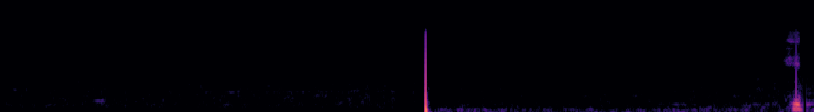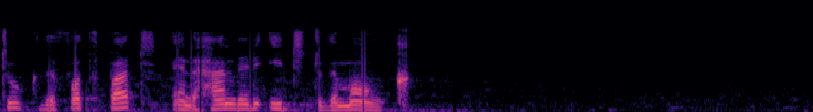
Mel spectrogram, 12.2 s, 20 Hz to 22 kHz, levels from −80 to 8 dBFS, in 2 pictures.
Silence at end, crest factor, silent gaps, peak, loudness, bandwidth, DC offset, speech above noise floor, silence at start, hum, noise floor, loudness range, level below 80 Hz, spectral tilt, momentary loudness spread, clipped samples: 3.05 s; 32 dB; none; -4 dBFS; -31 LUFS; 7.8 kHz; under 0.1%; 46 dB; 3.2 s; none; -76 dBFS; 10 LU; -52 dBFS; -6.5 dB/octave; 8 LU; under 0.1%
